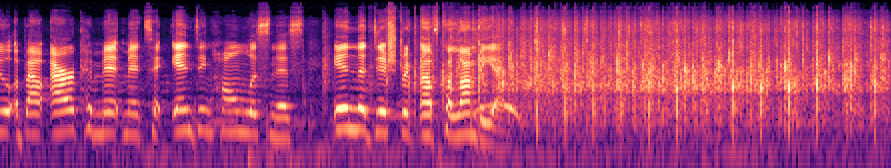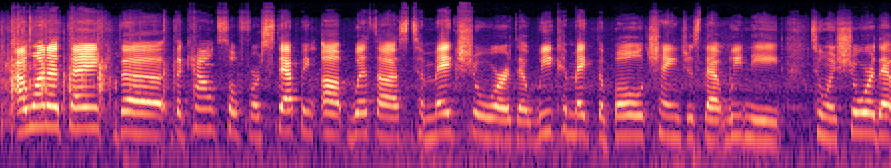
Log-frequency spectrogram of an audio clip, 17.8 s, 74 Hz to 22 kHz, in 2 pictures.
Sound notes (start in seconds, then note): 6.0 cheers and applause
